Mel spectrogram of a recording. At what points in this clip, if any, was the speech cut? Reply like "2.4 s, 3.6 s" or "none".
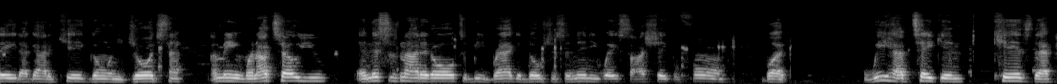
none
